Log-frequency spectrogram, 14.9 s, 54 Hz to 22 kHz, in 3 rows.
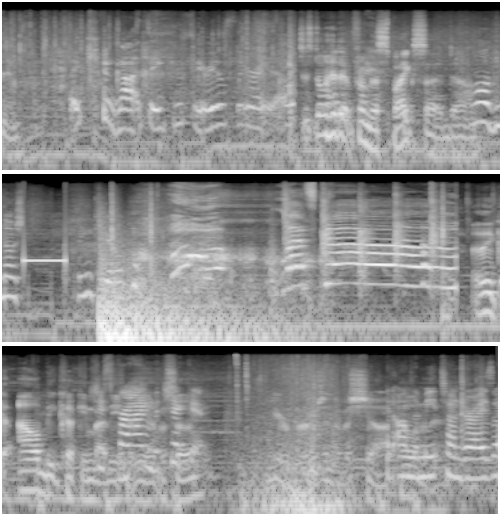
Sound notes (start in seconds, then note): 5.2 beep; 6.5 everybody gasps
